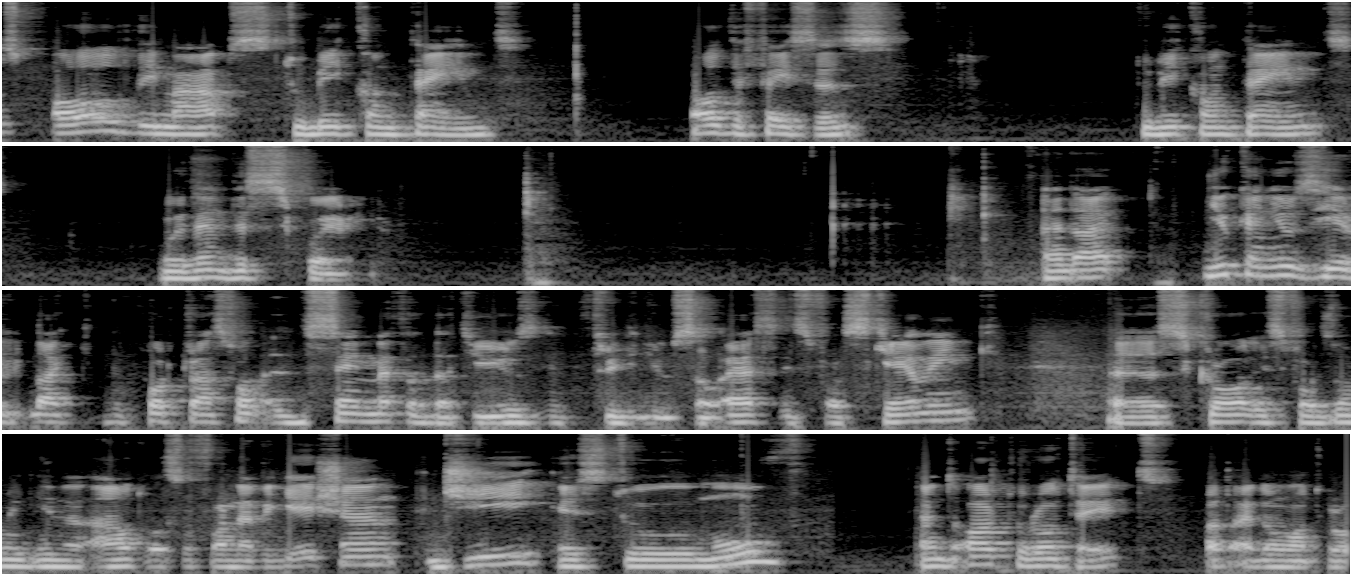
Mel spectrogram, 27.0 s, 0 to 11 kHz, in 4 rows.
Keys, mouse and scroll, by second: 1.4 middle click, 2.4-3.5 middle drag, 7.0 middle click, 21.5 middle click.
